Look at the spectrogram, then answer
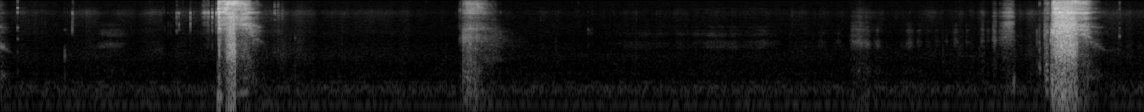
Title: Wet sneezes, few stifles and a nose blow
